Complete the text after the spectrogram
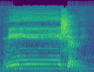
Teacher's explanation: whenever it's hidden, we are going to have a trace of the noon, which is the gunna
